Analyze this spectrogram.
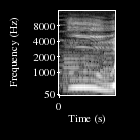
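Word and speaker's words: う: U is always pronounced with, like ooh, as in the word boo, is written with 2 strokes.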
